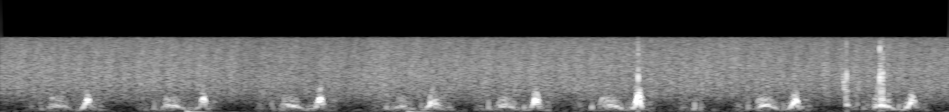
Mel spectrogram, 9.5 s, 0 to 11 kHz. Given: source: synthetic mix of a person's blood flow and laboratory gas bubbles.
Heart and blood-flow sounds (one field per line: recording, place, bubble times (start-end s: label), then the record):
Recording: Doppler ultrasound of blood flow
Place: precordium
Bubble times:
8.39-8.60 s: bubbles
8.73-8.92 s: bubbles
From the record:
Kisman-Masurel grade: 112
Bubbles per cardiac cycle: 1 to 2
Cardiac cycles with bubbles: 1 to 10%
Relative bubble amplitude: moderate (0.250 to 0.450)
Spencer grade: 1 (occasional bubble signal discernible with the cardiac motion signal, with majority of cardiac periods free of bubbles)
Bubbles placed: only in the low amplitude regions of the cardiac cycle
